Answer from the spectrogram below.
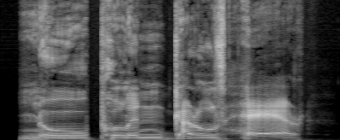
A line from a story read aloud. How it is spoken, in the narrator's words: rumbled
